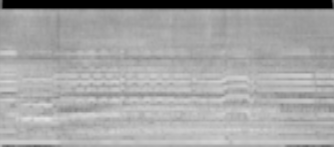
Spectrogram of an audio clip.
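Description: Morin khuur (Mongolian horse-head fiddle) and cello bowing together in a slow Bulgarian folk tune over a steady held drone. A low cello note comes in about a second in and stops just before the end, while a higher line slides up and back down near the three-second mark.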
